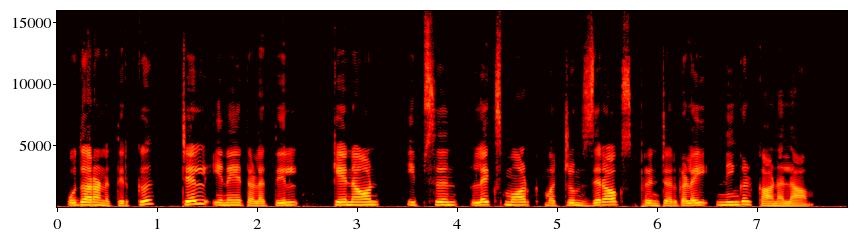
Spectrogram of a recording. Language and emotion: Tamil, neutral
